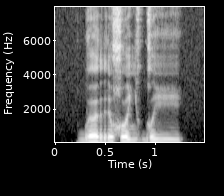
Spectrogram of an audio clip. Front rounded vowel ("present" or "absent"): absent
